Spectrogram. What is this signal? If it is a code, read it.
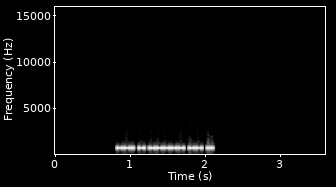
Morse code, heard as a keyed tone, about 50 wpm, 700 Hz. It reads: GT0MI
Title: Code Groups - 5 Letter:Numbers - 50wpm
